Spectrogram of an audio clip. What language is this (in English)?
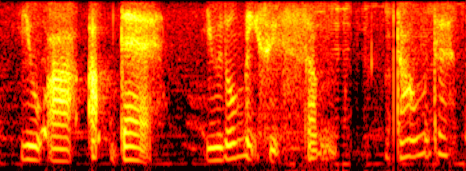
English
